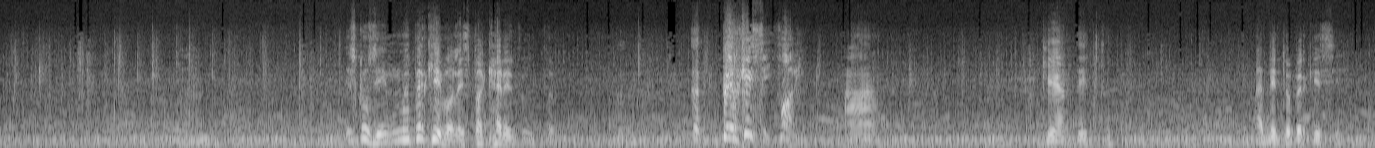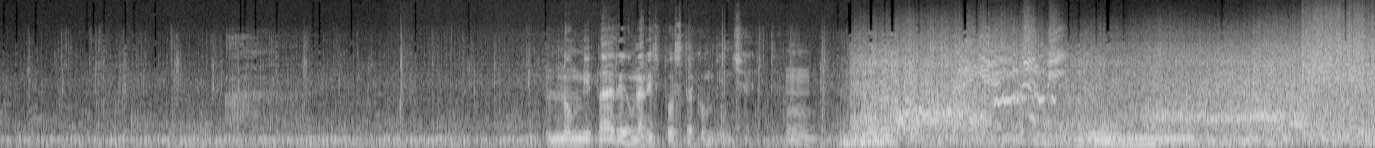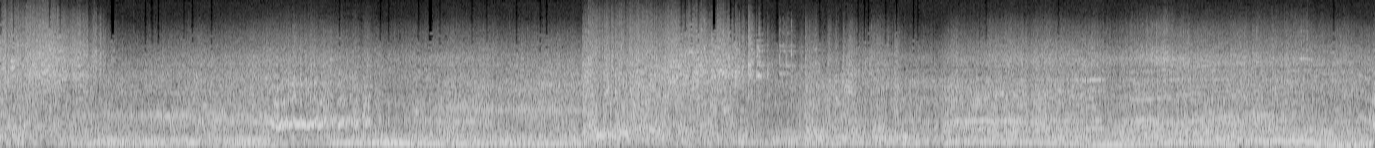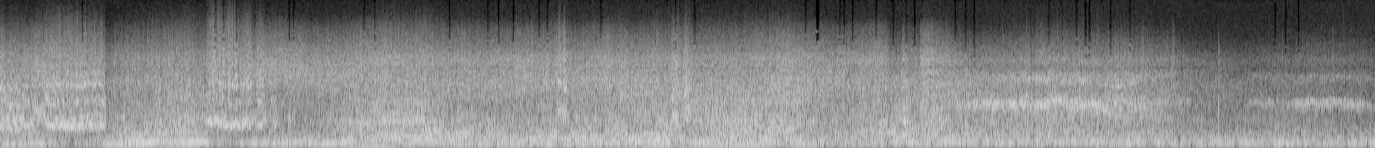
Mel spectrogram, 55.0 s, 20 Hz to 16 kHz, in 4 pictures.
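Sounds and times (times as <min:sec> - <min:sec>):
car engines revving: 0:00.0 - 0:55.0
tyres skidding: 0:00.0 - 0:55.0.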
